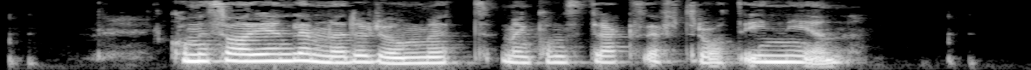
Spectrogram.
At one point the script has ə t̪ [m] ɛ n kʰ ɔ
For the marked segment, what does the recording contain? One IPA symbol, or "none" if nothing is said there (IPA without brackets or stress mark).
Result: m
